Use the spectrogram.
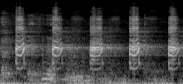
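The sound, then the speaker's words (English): A turkey call imitates an excited hen: five sharp, high-pitched yelps in a quick, steady rhythm, fairly loud, with no talking. “if I give you a turkey call to take home today, would you take it home and, and put it in your turkey vest and try to call a turkey up with it?”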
